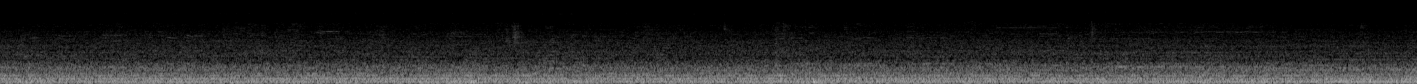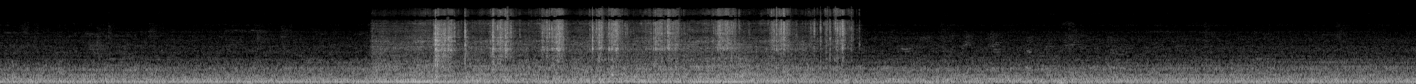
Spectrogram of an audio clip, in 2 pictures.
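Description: Automated frappe vending machine running with a steady mechanical hum. About eighteen seconds in, a run of about nine sharp clatters, roughly two a second, lasts some four seconds as ice is dispensed into the plastic cup.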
